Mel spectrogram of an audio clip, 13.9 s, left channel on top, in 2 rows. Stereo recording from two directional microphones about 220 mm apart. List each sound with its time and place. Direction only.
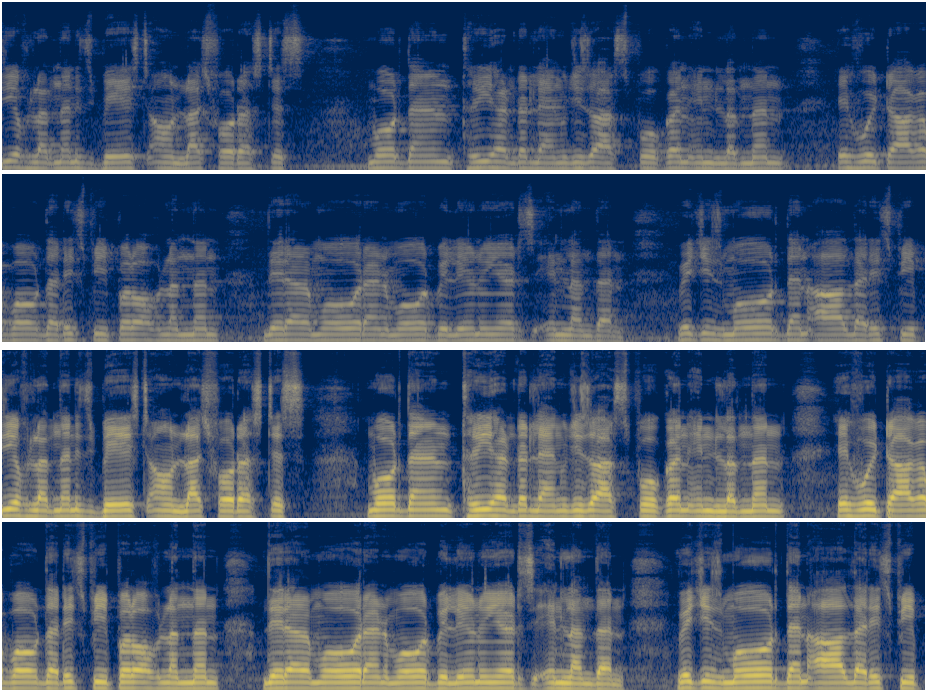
0.0 s speech: 40° right (ahead or behind)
